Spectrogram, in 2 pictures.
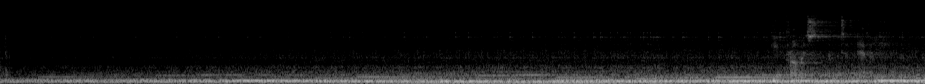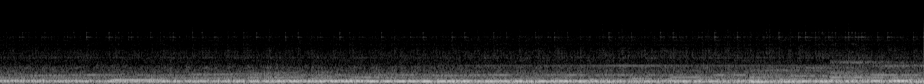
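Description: An electric fan hums and whirs steadily.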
